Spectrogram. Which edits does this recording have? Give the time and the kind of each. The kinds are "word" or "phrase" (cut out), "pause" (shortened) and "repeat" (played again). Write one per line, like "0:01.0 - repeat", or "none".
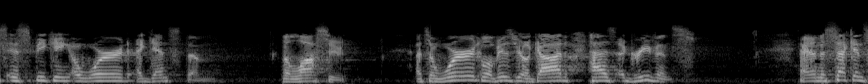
0:02.8 - phrase
0:04.8 - phrase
